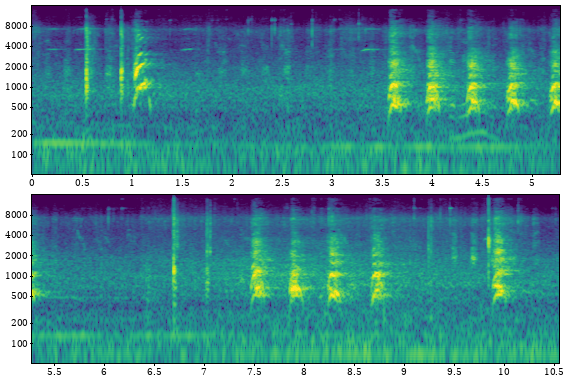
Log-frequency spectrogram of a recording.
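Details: Samoyed dog barking in a herding instinct test: a few scattered yips, a quiet stretch, then two rhythmic runs of five or six barks each, about two and a half per second.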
